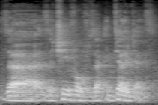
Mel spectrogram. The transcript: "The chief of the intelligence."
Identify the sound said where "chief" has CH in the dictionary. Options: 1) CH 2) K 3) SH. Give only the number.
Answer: 1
